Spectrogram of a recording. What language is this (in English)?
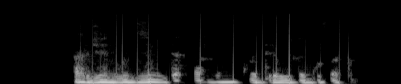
Kabardian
